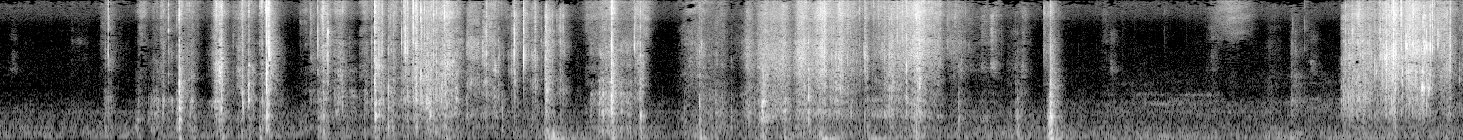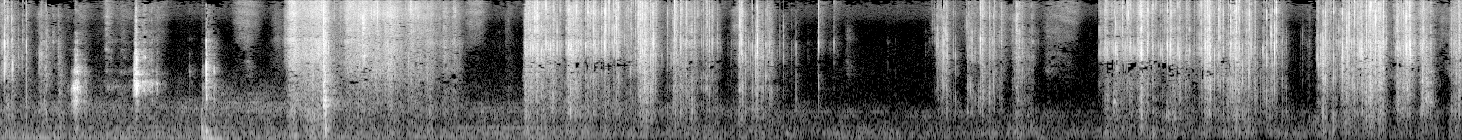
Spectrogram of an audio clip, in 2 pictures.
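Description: Packaging crinkling and tearing in irregular bursts, with scattered sharp clicks and knocks and a few short pauses.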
